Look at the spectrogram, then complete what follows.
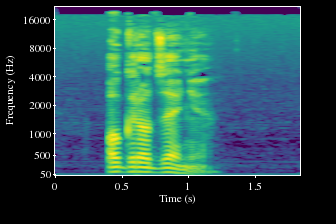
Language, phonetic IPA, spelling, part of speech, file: Polish, [ˌɔɡrɔˈd͡zɛ̃ɲɛ], ogrodzenie, noun, Pl-ogrodzenie.ogg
